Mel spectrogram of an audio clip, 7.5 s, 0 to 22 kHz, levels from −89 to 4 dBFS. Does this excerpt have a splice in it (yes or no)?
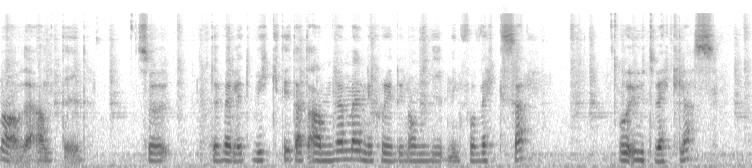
yes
